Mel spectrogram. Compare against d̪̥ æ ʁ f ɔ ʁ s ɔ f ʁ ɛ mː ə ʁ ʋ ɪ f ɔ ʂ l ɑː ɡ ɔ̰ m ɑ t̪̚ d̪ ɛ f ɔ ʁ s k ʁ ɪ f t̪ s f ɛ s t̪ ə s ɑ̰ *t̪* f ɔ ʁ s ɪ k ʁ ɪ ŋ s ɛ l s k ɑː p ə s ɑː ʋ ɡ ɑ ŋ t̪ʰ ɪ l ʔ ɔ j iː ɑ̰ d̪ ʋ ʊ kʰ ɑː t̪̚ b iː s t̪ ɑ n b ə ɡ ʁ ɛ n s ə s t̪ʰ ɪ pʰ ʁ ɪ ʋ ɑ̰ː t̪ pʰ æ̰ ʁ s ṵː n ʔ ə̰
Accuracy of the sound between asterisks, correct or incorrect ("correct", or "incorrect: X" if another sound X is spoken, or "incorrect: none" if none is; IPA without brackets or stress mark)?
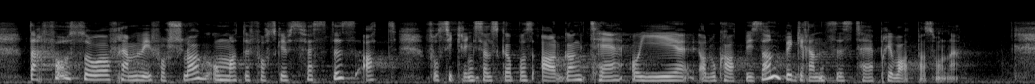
correct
